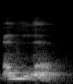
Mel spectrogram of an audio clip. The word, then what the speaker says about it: Allah: without a DOT Allah it can also be pronounced Allah the Arabic word is Allah the difference is mainly the the elongation of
